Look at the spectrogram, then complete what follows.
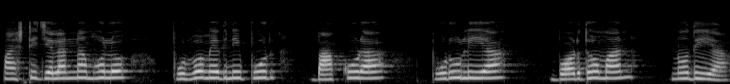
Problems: constant background noise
